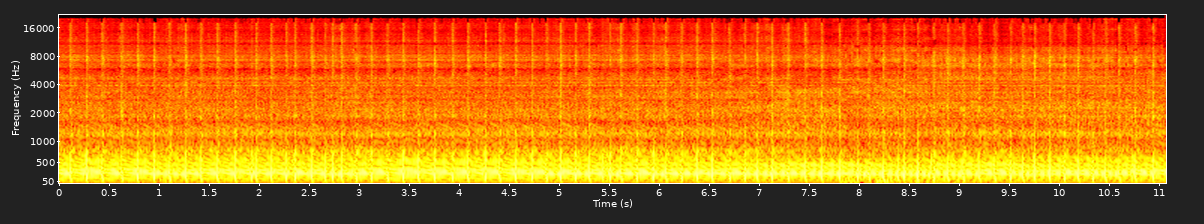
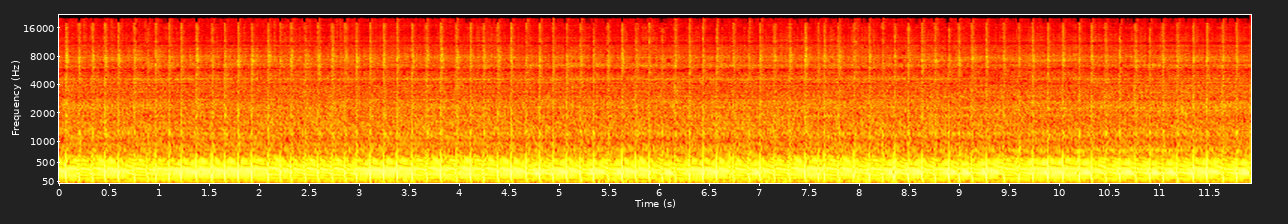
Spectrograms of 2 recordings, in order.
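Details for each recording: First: Vintage Husqvarna 285 chainsaw, rebuilt with replacement cases and cylinder: starts easily, rapid even two-stroke idle with steady popping beat, then stalls after idling and repeats after a few minutes' rest; owner suspects ignition problem, not confirmed. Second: Vintage Husqvarna 285 chainsaw rebuilt with replacement cases and cylinder: steady, even high-revving buzz with a consistent firing beat, no misses. Normal running, though the owner says it later stalls after idling and suspects ignition.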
